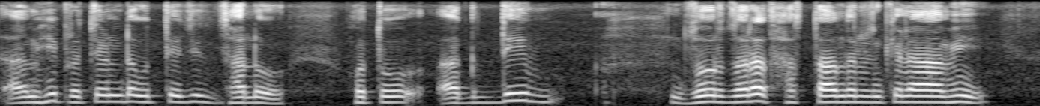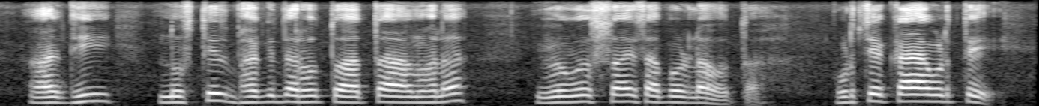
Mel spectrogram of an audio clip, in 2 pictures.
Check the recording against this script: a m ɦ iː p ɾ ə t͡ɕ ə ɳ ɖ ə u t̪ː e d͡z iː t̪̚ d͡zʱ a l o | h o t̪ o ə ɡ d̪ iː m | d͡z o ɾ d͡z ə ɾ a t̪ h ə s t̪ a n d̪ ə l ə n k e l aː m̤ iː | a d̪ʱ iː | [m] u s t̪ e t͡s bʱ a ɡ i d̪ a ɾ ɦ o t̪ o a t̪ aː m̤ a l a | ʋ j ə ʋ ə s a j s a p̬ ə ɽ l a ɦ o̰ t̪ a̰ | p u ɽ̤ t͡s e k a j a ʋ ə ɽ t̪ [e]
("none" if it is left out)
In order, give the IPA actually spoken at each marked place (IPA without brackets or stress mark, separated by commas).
n, e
